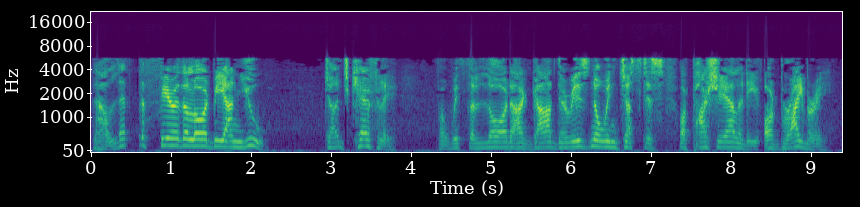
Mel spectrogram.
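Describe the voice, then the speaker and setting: A man's voice: on the high side, lively intonation, moderate pace, no room sound. An actor playing an earnest ancient king who gives solemn commands and pleads in prayer, in a dramatized scripture recording. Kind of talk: dramatized scripture audio acting. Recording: dull lo-fi with music bed.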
